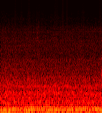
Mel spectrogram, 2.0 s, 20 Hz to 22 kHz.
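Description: A 40-year-old Mercedes W123 200d with a manual gearbox and diesel engine heard from inside while driving, a steady low engine drone and road rumble holding even throughout.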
